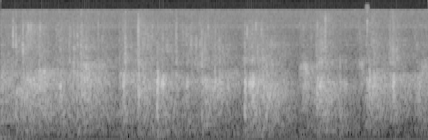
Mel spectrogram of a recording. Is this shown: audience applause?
yes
